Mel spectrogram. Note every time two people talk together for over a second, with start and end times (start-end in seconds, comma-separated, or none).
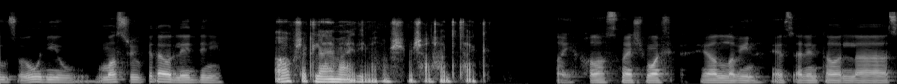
none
